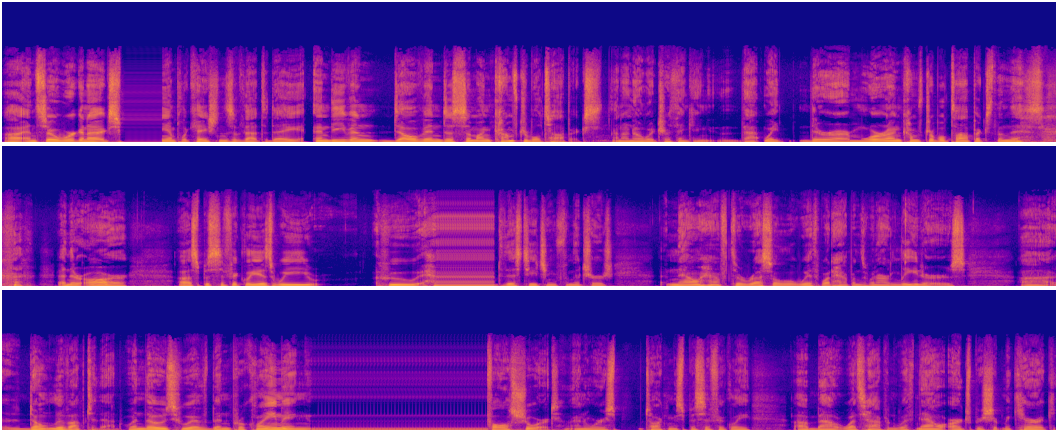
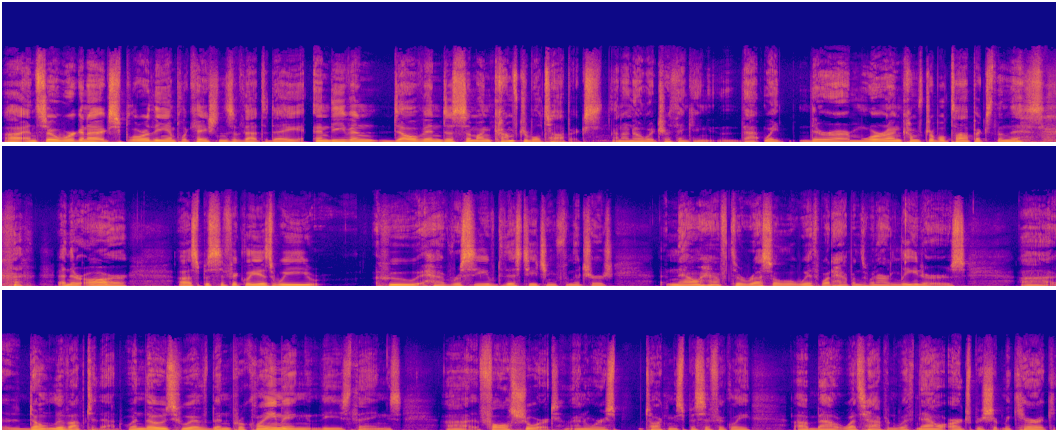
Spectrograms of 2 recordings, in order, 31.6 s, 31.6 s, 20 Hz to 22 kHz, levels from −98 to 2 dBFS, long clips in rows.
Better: second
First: audio freezing; at 1 s, at 15 s for 0.5 s and at 24 s for 1.5 s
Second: none

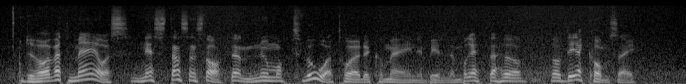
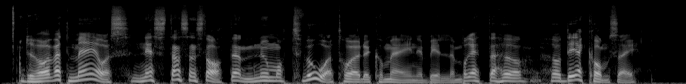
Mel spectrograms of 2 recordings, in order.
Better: second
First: hiss; noticeable; throughout; 15 dB below the speech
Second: none

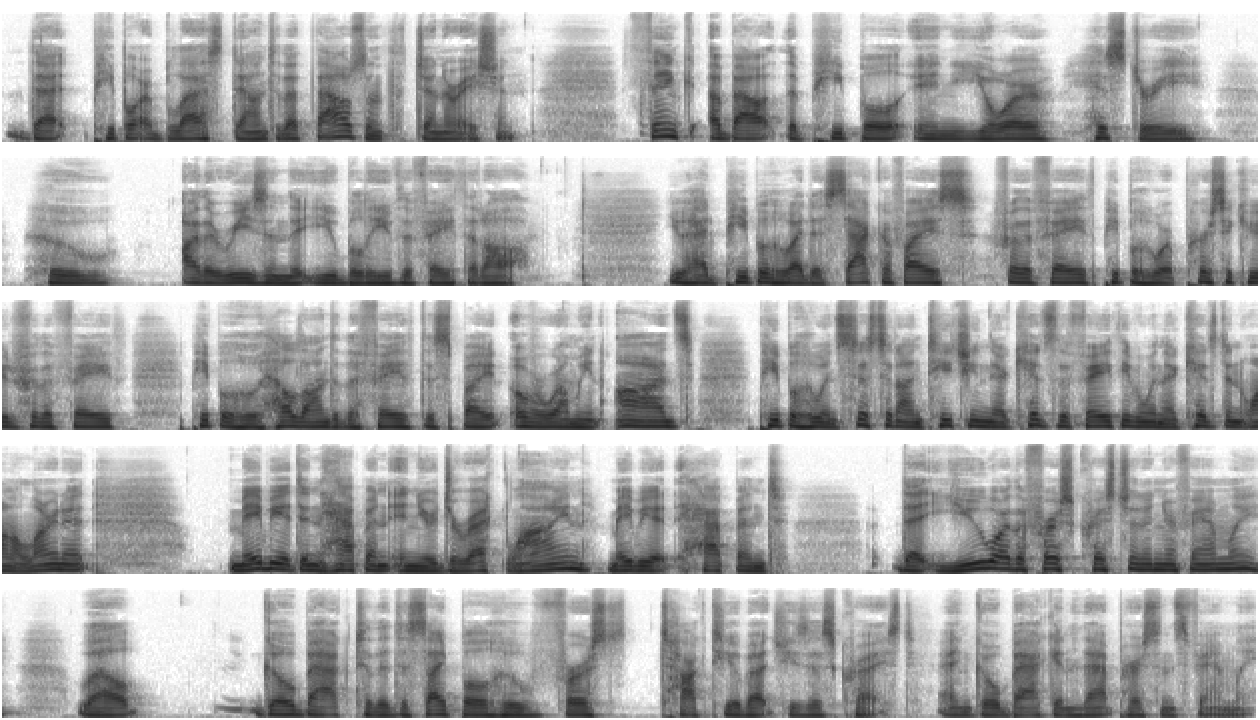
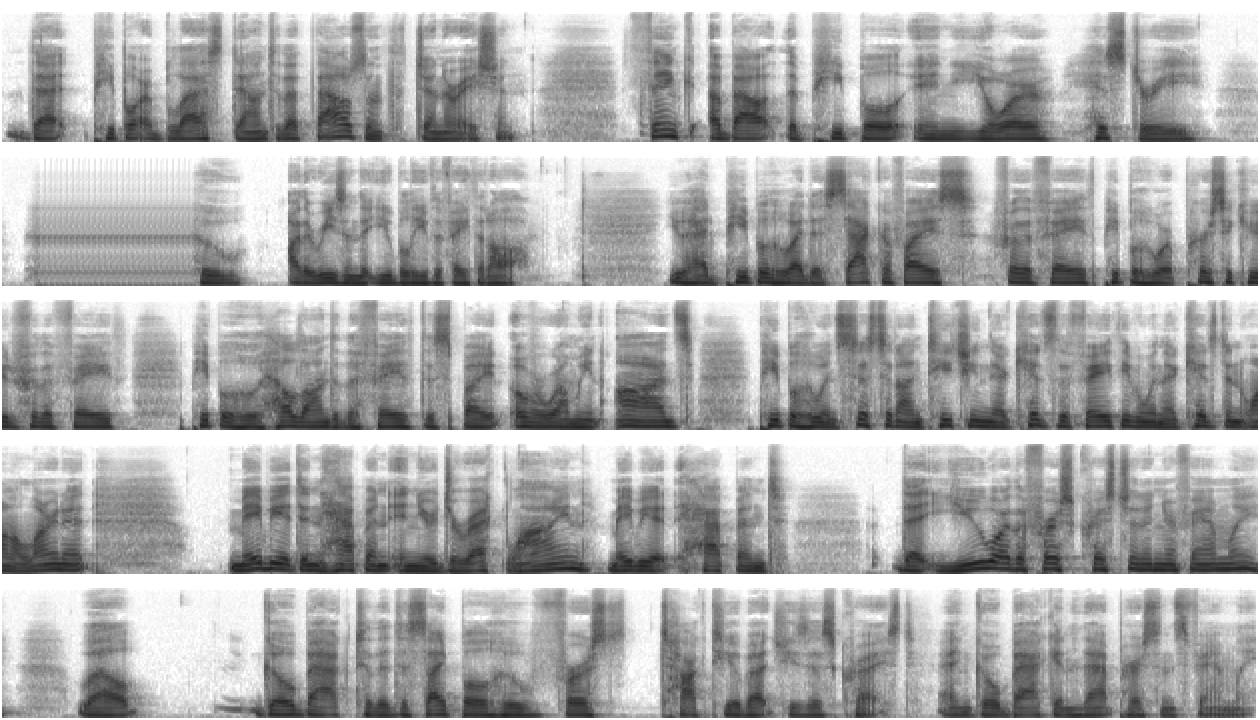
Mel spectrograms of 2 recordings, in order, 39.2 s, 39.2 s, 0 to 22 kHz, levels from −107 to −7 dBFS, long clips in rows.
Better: first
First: none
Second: audio freezing; at 8 s for 1 s

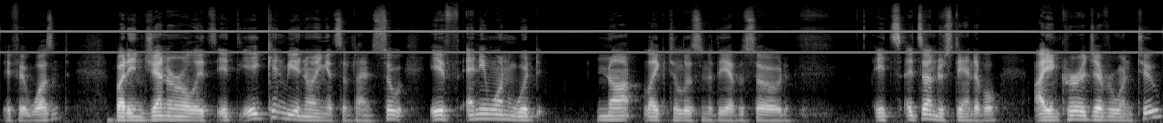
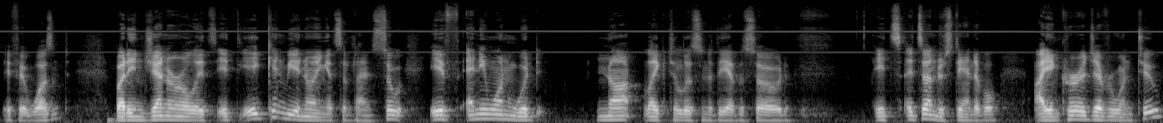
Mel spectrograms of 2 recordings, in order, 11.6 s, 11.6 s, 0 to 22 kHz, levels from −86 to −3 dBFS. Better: second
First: high-pitched whine; loud; throughout; 7.5 kHz, 8 dB below the speech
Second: high-pitched whine; faint; throughout; 7.5 kHz, 30 dB below the speech

